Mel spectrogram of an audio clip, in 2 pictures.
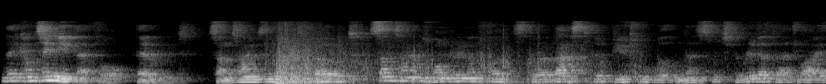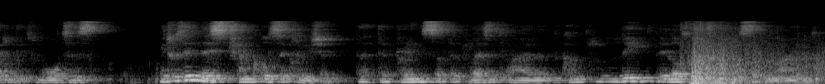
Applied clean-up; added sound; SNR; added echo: none; Thunder; 9 dB; reverberation time 0.7 s.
